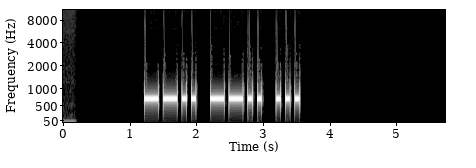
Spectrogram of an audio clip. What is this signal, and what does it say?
Morse code, heard as a keyed tone, about 17 wpm, 700 Hz. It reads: ZZS
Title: USA Call Sign Postfixes - 3 Letters 17wpm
